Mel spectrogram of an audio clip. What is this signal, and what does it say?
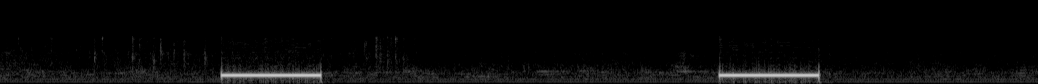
Ringback tone (Europe, 425 Hz).
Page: Marilia - SP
